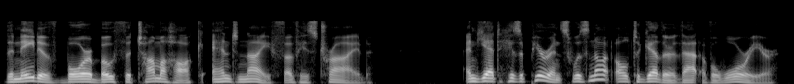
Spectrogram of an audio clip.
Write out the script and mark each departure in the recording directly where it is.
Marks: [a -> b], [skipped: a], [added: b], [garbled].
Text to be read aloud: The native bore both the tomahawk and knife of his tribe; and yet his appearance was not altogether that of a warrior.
The native bore both the tomahawk and knife of his tribe; and yet his appearance was not altogether that of a warrior.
